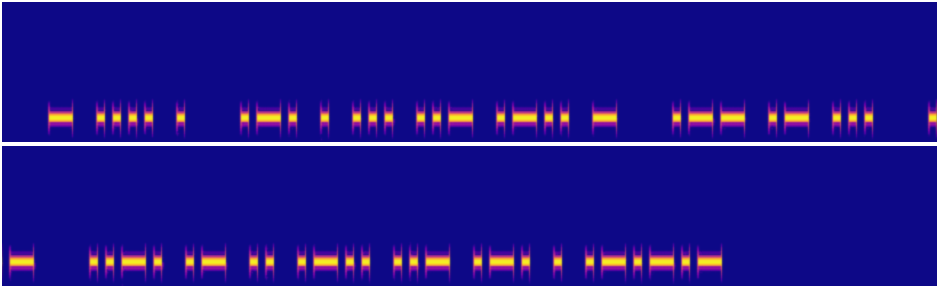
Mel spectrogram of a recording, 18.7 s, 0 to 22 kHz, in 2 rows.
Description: Morse code, heard as a keyed tone, about 15 wpm, 700 Hz. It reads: THE RESULT WAS A FAILURE.
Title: Sentences from Top 1000 Words - Review Part 6 - 15wpm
